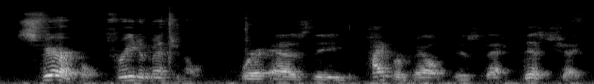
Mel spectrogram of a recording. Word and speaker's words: Kuiper: exactly the pronunciation here I would call this the Kuiper belt but I've heard someone call it the weeper belt which sounds rather bizarre to me and I actually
